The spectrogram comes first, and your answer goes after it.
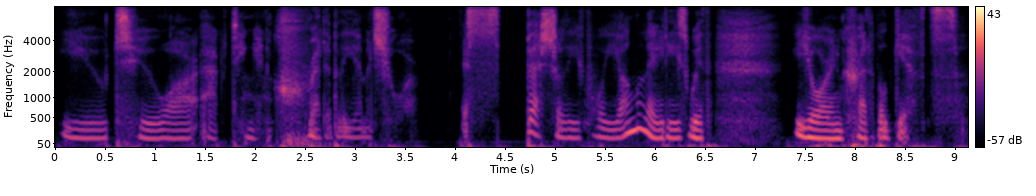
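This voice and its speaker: A severe nun who teaches at a religious school in an audio drama. She speaks very slowly and low, weighing each cutting word as she reproaches her pupils. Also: gravelly, dry recording, clean studio sound, full character voice. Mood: stern reproach. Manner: slow, deliberate, severe.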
